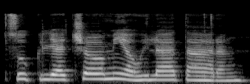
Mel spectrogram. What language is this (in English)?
Yanahuanca Pasco Quechua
